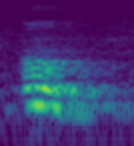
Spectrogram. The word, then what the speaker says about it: Om: And so we see it as one syllable, so we think it is that's a word, Om.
